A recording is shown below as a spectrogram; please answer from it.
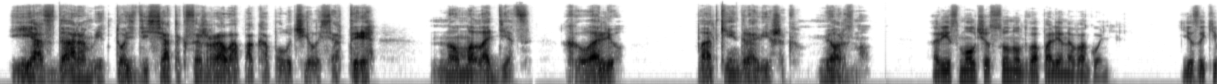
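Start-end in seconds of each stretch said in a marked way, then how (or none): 0.1-10.9 raspy crone, slowing toward the end; creaky old witch, grudging praise. A narrator's reading. Witch consoles and praises her pupil, creaky old rasp. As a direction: croak out rough encouragement.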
